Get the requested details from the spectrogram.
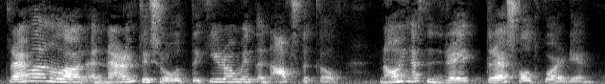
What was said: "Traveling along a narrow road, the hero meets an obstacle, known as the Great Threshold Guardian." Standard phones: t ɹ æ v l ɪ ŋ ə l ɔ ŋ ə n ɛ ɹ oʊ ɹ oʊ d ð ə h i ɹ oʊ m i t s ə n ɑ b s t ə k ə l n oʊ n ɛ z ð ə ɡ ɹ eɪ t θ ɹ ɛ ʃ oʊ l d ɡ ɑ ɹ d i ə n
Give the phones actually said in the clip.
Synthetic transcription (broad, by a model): t ɹ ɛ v l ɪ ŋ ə l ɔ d ə n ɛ ɹ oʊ ɹ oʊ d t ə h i ɹ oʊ m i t ə n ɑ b s t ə k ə l n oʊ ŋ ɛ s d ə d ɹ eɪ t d ɹ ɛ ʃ oʊ l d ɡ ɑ ɹ d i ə n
